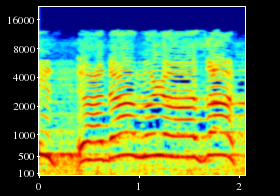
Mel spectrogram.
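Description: A small child's high-pitched voice chanting a protest slogan into a microphone. It comes in two drawn-out, sing-song phrases held at a steady pitch.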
